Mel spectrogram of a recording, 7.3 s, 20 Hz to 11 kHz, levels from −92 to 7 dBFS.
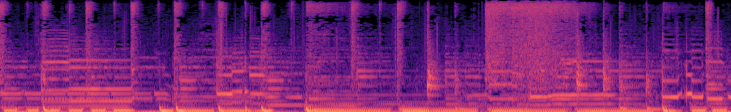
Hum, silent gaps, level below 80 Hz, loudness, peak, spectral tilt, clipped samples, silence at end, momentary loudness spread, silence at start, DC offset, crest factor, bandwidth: none; none; -24 dBFS; -25 LUFS; -6 dBFS; -4.5 dB/octave; under 0.1%; 0 s; 5 LU; 0 s; under 0.1%; 16 dB; 11 kHz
